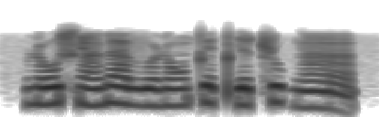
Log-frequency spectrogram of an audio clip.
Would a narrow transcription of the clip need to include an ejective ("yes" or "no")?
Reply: yes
